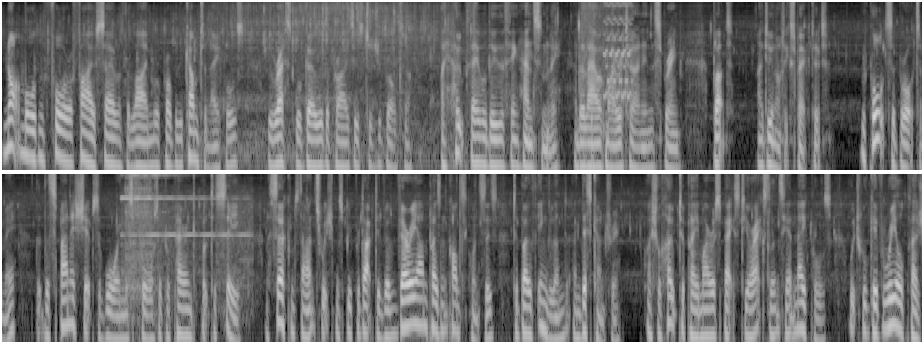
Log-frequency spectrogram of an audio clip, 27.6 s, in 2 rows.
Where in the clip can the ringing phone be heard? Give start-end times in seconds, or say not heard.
8.7-9.5, 15.6-17.6.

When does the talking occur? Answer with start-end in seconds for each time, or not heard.
0.0-27.5.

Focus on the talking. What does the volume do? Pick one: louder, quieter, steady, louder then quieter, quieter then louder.
steady.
